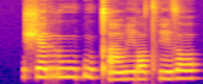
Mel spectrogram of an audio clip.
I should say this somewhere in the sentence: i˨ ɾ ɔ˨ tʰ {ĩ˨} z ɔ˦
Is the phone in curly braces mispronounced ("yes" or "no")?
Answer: no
